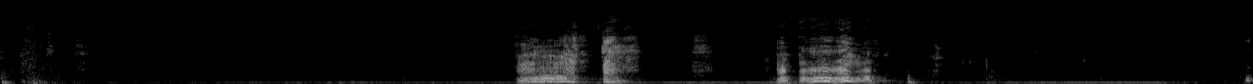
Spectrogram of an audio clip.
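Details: Pet dog making noisy growls while playing indoors; two loud, rough growling bursts in the middle, quiet between, with a steady low hum in the background of a small room.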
